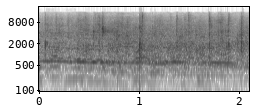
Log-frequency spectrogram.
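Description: Listeners at a Haryanvi comic poetry recital break into loud clapping with raised hands, a brief dense burst of applause from a crowd with a faint voice and tonal hum underneath.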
